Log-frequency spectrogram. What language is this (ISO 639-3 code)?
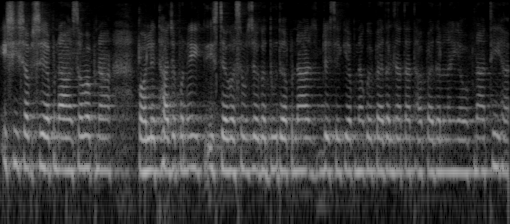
hin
